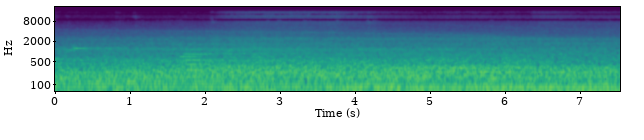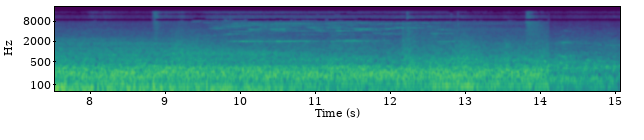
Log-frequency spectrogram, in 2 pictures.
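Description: Metro train running into an underground station: a steady rumble of wheels on rail fills the platform. About ten seconds in, a thin, high brake squeal sets in as the train slows to a stop.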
